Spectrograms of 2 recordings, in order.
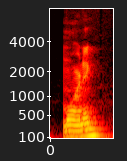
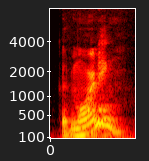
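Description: First: Said in the usual way. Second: Higher-pitched, drowsy woman's voice; a drowsy good morning, lilting up high; sleepy wife. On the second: A narrator's reading. Wife greets husband on waking, sleepy. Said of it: "she said in a sleepy voice".

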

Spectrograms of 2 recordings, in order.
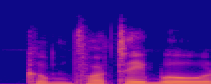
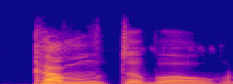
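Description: First: Comfortable said as com-FOR-tay-ble; common mispronunciation. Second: Comfortable with COMF punched, rest swallowed; stress on first syllable. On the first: Retold or imitated. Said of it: "nhiều bạn đọc comfortable đó là sai". (đọc sai comfortable thành com-fo-tây-bồ) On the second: Shown as a demonstration. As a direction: say Comfortable as COMF-ta-ble, falling. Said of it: "Chúng ta nhấn âm một luôn". (nhấn âm một Comfortable)

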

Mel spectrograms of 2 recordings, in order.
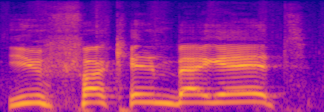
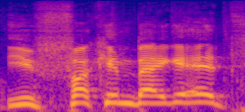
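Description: First: Drawn-out mock yell. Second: Mock insult. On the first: Repeated insult, drawn out. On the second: Insulting the French player.

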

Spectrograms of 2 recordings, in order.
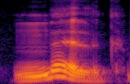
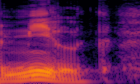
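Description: First: Milk with a dark l, close to mełk; correct milk. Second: Milk with a soft Polish mi and a clear l; wrong milk. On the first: Teacher showing viewers the right milk, with a dark ł-like l. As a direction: say milk so the l sounds like a Polish ł. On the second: Teacher showing viewers the wrong milk, soft mi and a clear l. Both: Shown as a demonstration. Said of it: "bo nie mówimy milk".

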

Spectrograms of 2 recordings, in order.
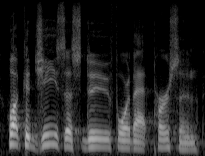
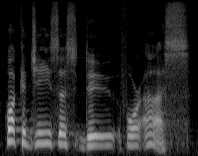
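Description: First: Said in the usual way. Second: Slow and deliberate, leaning on "What"; preacher's slow emphatic appeal; slow, weighty question. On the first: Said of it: "repeated question, first plain". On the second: Shown as a demonstration. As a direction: let the question "What could Jesus do for us?" hang, slowly. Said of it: "repeated question, slowed for emphasis".

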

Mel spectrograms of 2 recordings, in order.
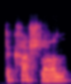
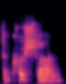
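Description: First: Cashlon with an open A; Cashlon, first vowel A, not U; standard form. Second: Cushlon with U as in "cushion"; Cushlon, first vowel U, not A; local pronunciation. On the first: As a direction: say Cashlon as "KASH-lawn". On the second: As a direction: say Cushlon as "KUUSH-lawn". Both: Shown as a demonstration. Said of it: "is pronounced the Cushlon locally".

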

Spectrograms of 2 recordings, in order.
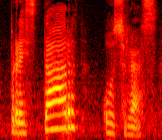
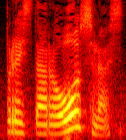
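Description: First: "prestar os las" stressed on "tar", "os las" lighter; stress on verb's "tar". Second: "prestar os las" run together, stressed on "os"; stress shifted onto "os". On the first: Teacher making the verb audible, "prestar os las" stressed on "tar". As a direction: hit "tar" in "prestar os las", then ease off. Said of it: "这样是不是这个动词就听出来了". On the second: Teacher showing the wrong stress, "prestar os las" stressed on "os". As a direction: punch "os" in "prestar os las", not "tar". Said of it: "重音在倒数第二音节". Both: Shown as a demonstration.

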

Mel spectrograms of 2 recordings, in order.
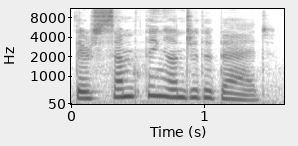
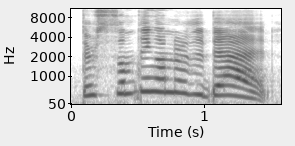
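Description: First: Said in the usual way. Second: Put-on high-pitched child's voice; a small boy alarmed at bedtime; frightened little boy. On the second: A narrator's reading. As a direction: cry out like a worried kid, pitched high. Frightened child calls to father.

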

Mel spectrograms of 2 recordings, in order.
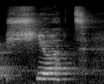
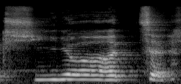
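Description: First: Said in the usual way. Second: "Chiotte" spat out with distaste; mock grossed-out "Chiotte"; disgusted chiotte. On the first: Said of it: "so close to the English word shit". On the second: Shown as a demonstration. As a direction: say "Chiotte" like it's dirty. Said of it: "It's like".

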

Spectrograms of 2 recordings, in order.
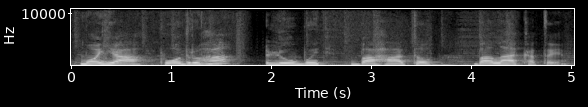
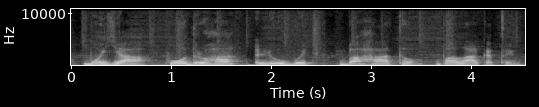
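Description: No difference in how they are said.

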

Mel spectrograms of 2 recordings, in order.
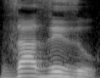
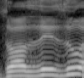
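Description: First: "জা জি জু" with a light, thin consonant; tongue tip at the teeth, "জা জি জু" kept light; thin sound. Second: "জ জি জু" with a heavy, thick consonant; tongue tip at the teeth, "জ জি জু" said full and heavy; thick sound. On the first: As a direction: make "জা জি জু" thin and open. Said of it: "পাতলা হবে". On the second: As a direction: make "জ জি জু" thick, not an open "জা". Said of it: "এখানে মোটা হবে". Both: Shown as a demonstration.

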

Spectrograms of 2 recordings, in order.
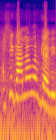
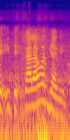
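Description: First: लाडिक उंच सूर. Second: Said in the usual way. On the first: Real, not acted. बाळाला गालावर पप्पी दाखवते.

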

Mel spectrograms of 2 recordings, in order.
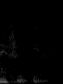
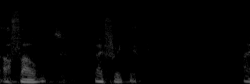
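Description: First: "I forgive you" breathed out in a whisper; whispered forgiveness. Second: Soft, slow and gentle; hushed tender pardon; tender forgiveness. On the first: Imam's forgiveness repeated, fading. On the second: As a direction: forgive him gently, almost softly. Imam forgives the repentant man. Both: Retold or imitated.

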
